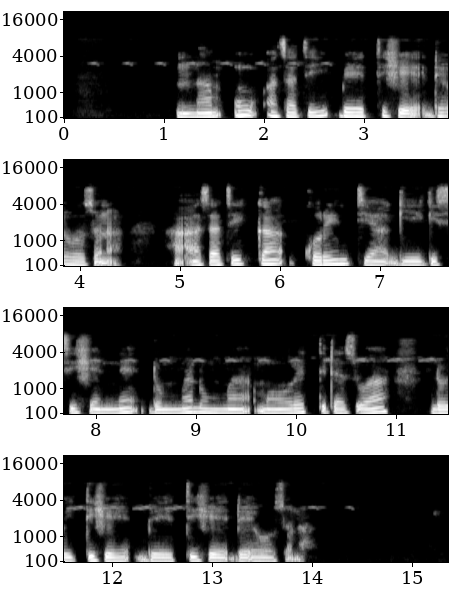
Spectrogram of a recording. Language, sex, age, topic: Gamo, male, 25-35, government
